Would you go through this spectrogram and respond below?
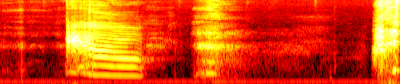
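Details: A young son laughing at the sounds of sneezing: a short, high-pitched voiced squeal followed by breathy bursts, sneezy laughter.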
